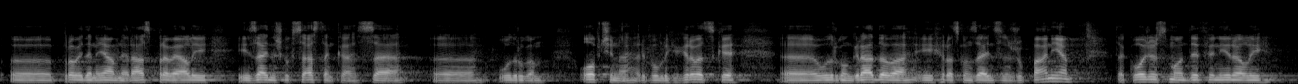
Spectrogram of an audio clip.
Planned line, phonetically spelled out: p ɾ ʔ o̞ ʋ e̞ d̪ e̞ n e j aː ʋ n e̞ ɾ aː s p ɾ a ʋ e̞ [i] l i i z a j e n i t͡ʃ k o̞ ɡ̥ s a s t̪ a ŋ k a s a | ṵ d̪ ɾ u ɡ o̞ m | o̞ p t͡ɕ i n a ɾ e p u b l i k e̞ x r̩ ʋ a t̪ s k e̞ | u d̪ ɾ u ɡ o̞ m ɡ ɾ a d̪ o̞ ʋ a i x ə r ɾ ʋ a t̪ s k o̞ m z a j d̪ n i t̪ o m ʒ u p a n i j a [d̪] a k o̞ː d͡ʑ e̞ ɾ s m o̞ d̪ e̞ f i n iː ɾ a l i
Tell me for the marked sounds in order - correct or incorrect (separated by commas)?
incorrect, incorrect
